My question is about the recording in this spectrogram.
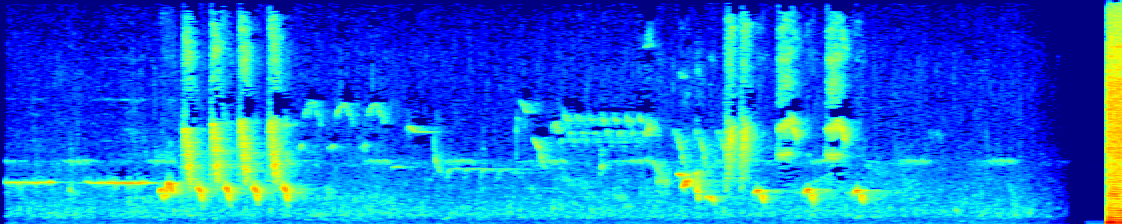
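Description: Bird chirping, fairly faint: two quick runs of short, falling high chirps, about a second in and again about five seconds in.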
